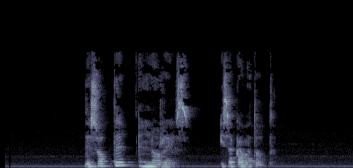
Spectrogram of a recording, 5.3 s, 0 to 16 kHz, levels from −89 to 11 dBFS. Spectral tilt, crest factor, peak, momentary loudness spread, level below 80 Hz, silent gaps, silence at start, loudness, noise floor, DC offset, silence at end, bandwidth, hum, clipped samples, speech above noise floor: -4 dB/octave; 18 dB; -12 dBFS; 13 LU; -80 dBFS; none; 1.25 s; -27 LUFS; -59 dBFS; under 0.1%; 1.2 s; 11 kHz; none; under 0.1%; 33 dB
